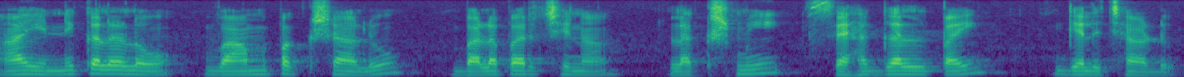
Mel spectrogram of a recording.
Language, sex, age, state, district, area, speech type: Telugu, male, 45-60, Andhra Pradesh, West Godavari, rural, spontaneous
